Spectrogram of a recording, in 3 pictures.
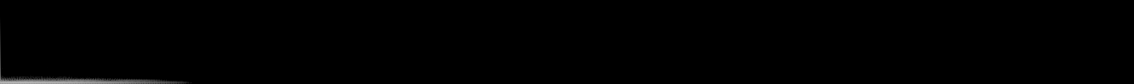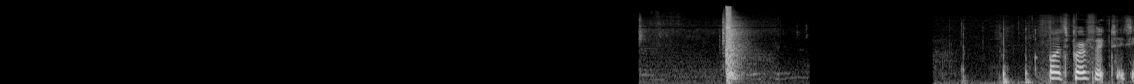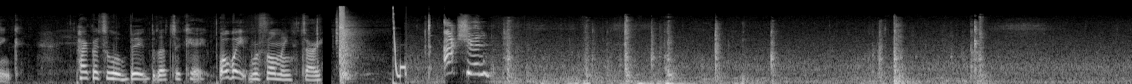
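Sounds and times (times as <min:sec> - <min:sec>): sharp knock: 0:18.6 - 0:18.9, 0:26.0 - 0:26.4.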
